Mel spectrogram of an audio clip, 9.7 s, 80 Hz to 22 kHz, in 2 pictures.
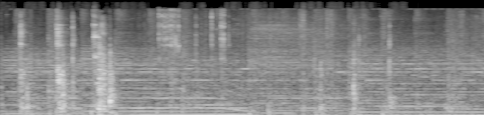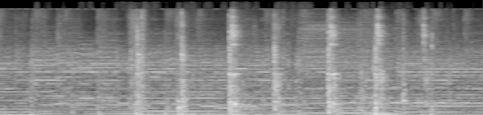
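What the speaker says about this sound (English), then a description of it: "first thing you're going to do to remove the calipers is loosen the retaining bolts" A ratchet fitted with a 14mm socket loosens the retaining bolts on a disc brake caliper, making close, distinct metallic clicking runs in several separate bursts over a steady background hum.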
